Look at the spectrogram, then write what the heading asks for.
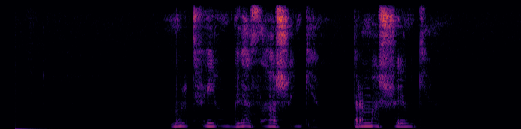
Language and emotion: Russian, sad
